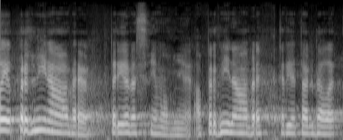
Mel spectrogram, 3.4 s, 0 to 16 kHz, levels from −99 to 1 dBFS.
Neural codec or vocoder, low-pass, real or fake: codec, 44.1 kHz, 3.4 kbps, Pupu-Codec; 14.4 kHz; fake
